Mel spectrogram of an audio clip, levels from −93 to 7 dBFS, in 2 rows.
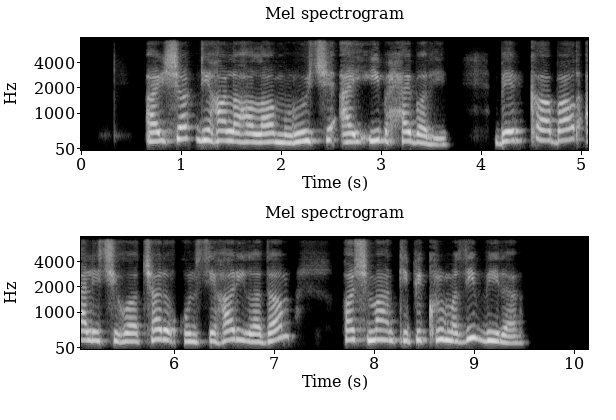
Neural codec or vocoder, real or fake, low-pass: codec, 16 kHz, 0.9 kbps, LongCat-Audio-Codec; fake; 7.2 kHz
